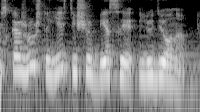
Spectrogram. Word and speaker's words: Людена: А я вам скажу, что есть еще бесы Людена. Да, именно так произносится, не бесы Лудена, хотя, мне кажется, бесы Лудена звучит как-то попоэтичней, но «Бесы Лудена».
